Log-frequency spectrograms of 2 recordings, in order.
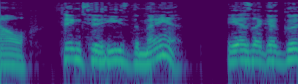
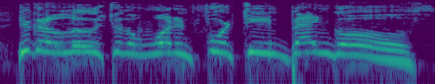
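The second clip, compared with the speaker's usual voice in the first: shrill mocking shout; 8 semitones higher than usual. Recounting a video of a fan in the stands at a player, retelling a yell. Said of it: "this guy yells".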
